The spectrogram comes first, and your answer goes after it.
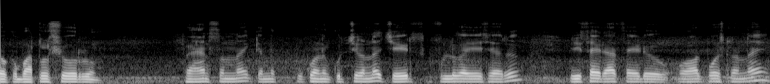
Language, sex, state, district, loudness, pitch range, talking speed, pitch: Telugu, male, Andhra Pradesh, Srikakulam, -18 LUFS, 125-135 Hz, 170 wpm, 130 Hz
